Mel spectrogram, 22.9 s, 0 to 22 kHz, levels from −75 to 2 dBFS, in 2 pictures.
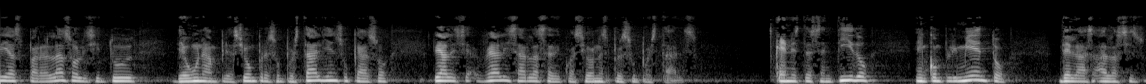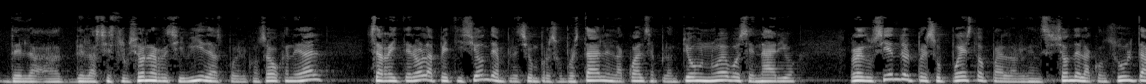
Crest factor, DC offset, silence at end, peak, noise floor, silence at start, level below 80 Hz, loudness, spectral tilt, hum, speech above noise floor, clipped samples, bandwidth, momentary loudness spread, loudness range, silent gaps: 18 dB; under 0.1%; 0 s; -2 dBFS; -56 dBFS; 0 s; -60 dBFS; -19 LUFS; -7 dB/octave; none; 38 dB; under 0.1%; 10 kHz; 11 LU; 4 LU; none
